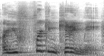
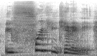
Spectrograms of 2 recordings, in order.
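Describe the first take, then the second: First: First take plain disbelief; exasperated. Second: Faster repeat of freaking kidding me; exasperated faster. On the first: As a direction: stress freaking, falling at the end. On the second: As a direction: rush the repeat, more exasperated. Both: Real, not acted. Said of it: "I'm so mad right now".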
